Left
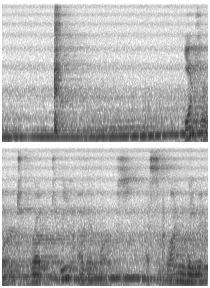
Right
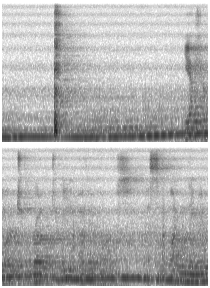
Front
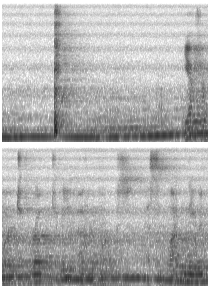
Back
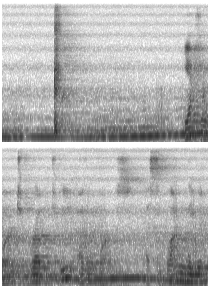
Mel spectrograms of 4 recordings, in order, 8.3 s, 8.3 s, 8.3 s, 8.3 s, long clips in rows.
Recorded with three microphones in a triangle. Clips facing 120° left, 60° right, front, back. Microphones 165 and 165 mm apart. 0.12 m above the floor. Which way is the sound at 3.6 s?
130° left.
